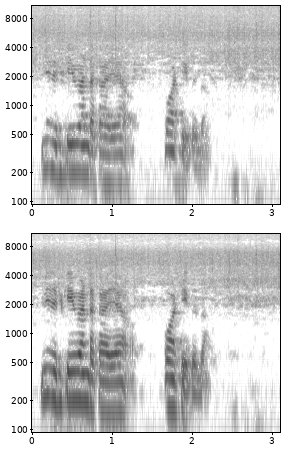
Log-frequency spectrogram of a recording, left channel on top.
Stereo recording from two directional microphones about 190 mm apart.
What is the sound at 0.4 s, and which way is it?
Speech, 35° right (ahead or behind).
